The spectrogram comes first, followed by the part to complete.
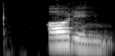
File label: "어른", Korean; pronunciation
